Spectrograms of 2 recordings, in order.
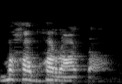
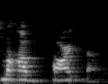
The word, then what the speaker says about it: Mahabharata: correct um my teacher my professor in up pronounce this mahabharata no he would get mad if we pronounced it mahabharata he said no it's mahabharata okay it's mahabharata okay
